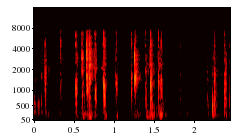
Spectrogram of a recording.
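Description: Faint computer keyboard typing: a few short runs of key clicks.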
